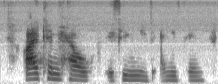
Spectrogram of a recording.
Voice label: Voice Acting es

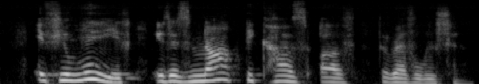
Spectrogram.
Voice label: Voice Acting es

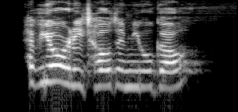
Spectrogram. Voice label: VoiceActing es

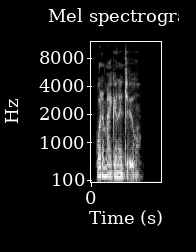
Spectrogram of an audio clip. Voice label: VoiceActing es

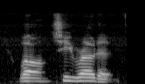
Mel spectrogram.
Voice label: Voice Acting, es, M

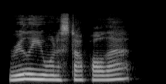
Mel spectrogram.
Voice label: Voice Acting es

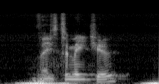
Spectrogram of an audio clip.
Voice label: Voice Acting, es

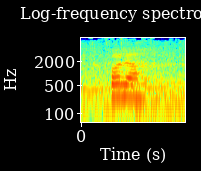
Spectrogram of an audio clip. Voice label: Voice Acting es F

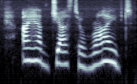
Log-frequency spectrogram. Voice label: Voice Acting, es, F0

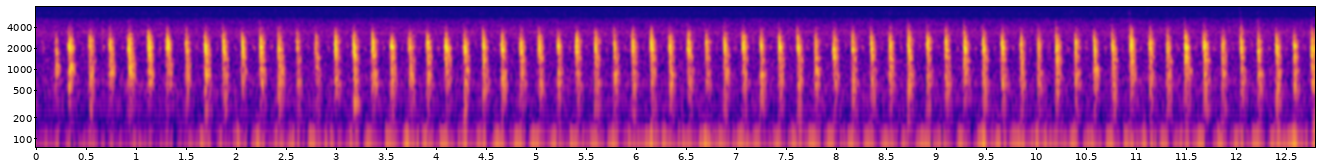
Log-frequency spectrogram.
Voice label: Voice Acting es M

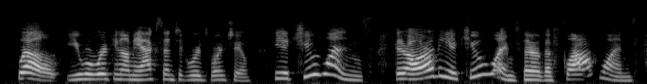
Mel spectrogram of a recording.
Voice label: Voice Acting, es, F0

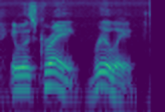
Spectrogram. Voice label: Voice Acting, es, M

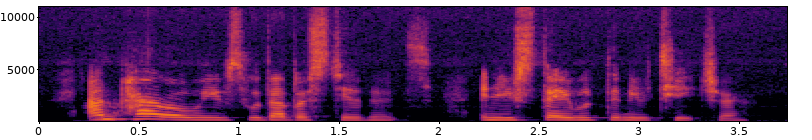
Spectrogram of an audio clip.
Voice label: Voice Acting es

